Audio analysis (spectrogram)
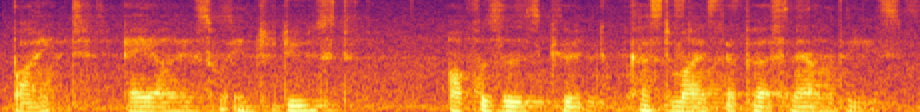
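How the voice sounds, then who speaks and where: A calm and pleasant male AI companion acted by a man for an ASMR roleplay. He speaks gently and reassuringly in a narrow, even pitch. The recording sounds distant and echoey, with clear ambient noise behind him. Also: moderate pace, lightly acted. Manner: gentle, hesitant, reassuring, conversational. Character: charming, pleasant male AI personal assistant for a police officer.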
